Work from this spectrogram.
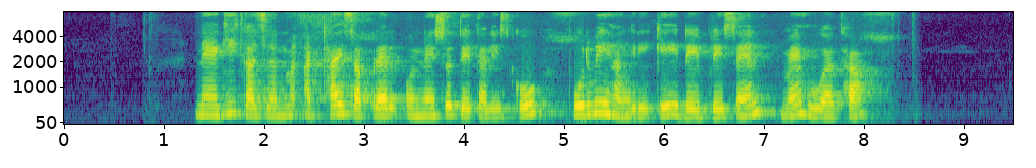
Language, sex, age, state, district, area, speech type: Hindi, female, 18-30, Madhya Pradesh, Narsinghpur, rural, read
